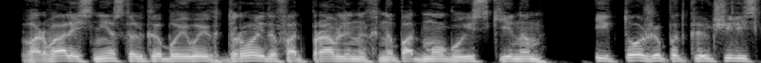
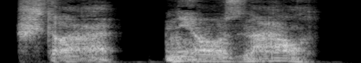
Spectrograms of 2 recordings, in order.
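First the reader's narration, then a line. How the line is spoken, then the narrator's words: Grating hoarse voice. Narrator (Russian): проскрежетал все тот же хриплый голос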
